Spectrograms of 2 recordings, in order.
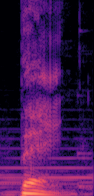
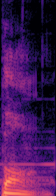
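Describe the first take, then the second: First: The vowel sounds like the one in 'bang'. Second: The vowel sounds like the one in 'bong'. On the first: The speaker calls it wrong. "that was the incorrect pronunciation" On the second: The speaker calls it right. "It is actually bong"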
